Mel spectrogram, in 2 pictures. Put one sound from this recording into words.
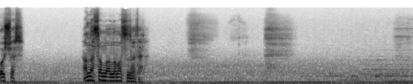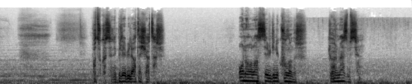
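A young man speaks calmly, close by, in short phrases with pauses.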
